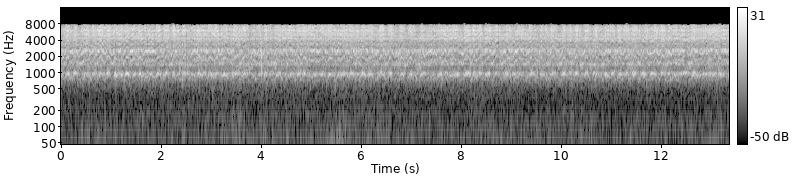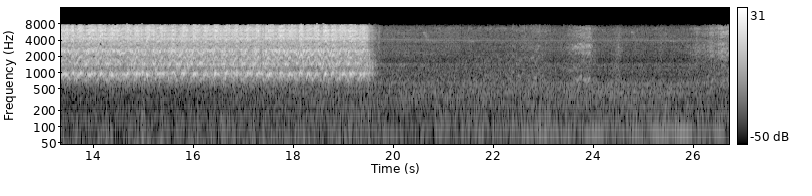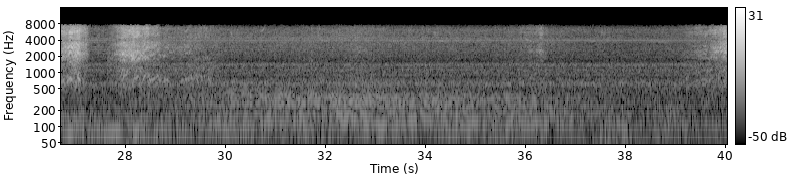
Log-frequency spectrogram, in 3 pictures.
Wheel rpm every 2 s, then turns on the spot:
230, 220, 230, 220, 230, 220, 240, 220, 220, 120, 0, 0, 0, 0, 0, 0, 0, 0, 0, 0.
none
